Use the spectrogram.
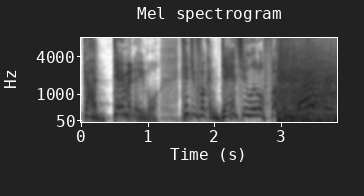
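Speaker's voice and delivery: put-on tantrum like an eight-year-old; mock rage. [name] screaming at the boy over dancing, mock rage.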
